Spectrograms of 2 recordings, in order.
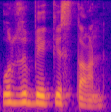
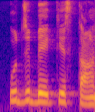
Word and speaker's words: उज़्बेकिस्तान: से किया जाता है जैसे उज्बेकिस्तान उज्बेकिस्तान नहीं उज़्बेकिस्तान सम ए गजल हम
